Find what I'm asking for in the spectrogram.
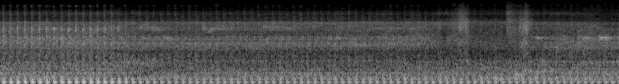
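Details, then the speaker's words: Used scooter, about 9,000 km on the odometer, hard to start at first but fine after two or three starter tries, fresh oil: even, steady putter at idle with regular pulses, no knocks or misses; smooth normal idle. "Tapi nanti setelah kedua ketiga sherter dia udah cukup bagus dan mesinnya juga halus nih teman-teman."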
